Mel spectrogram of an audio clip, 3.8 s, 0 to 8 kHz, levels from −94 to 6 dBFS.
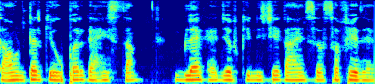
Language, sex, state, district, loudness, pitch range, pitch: Hindi, male, Jharkhand, Ranchi, -20 LUFS, 140-150 Hz, 145 Hz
